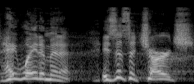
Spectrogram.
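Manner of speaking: mock angry, suspicious and indignant, high pitch. Retelling how an angry driver at a gas pump yelled: imitating a man yelling. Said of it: "he yells out at one of our volunteers".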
